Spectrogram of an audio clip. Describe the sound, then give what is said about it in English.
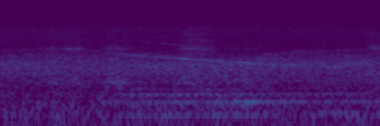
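A faint police or ambulance siren wails and slowly glides in pitch, nearly buried under a steady wash of outdoor background noise in a place with nothing but trees around. No one speaks. “Nothing but trees and a police siren perhaps an ambulance.”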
